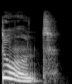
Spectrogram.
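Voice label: "daunt", English, British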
